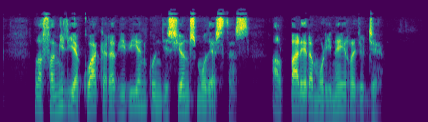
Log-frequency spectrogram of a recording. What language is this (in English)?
Catalan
